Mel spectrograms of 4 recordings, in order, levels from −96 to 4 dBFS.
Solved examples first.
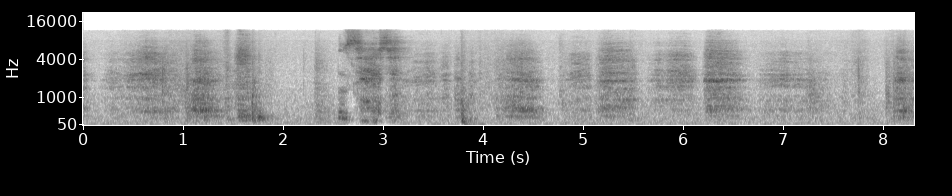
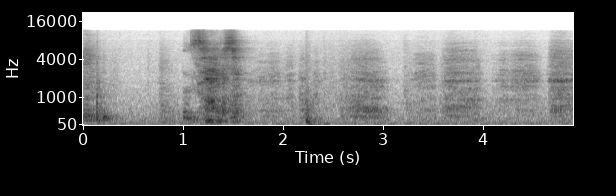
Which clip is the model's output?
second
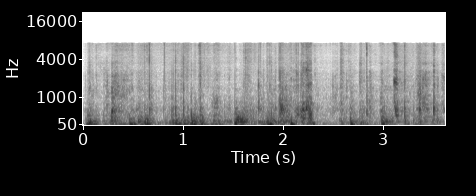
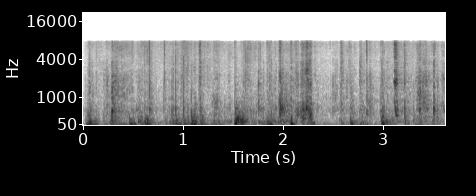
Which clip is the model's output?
first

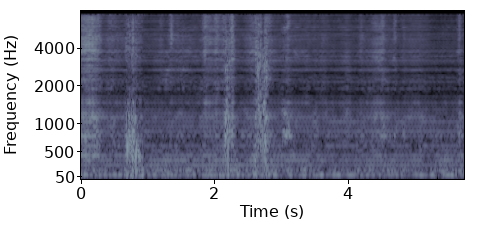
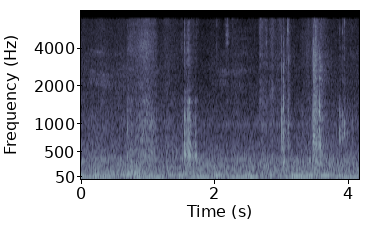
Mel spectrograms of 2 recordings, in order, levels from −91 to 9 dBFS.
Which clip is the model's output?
first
